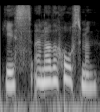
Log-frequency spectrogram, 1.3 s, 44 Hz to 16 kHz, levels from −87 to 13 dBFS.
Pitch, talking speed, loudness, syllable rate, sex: 200 Hz, 145 wpm, -15 LUFS, 6.3 syllables/s, female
